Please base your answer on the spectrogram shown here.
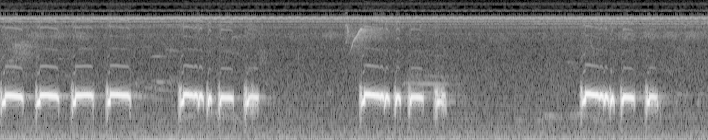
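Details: Zebra dove decoy bird in training, Thailand: four evenly spaced level coos open the clip, then three clusters of rapid coos, each a long note followed by quick short ones, separated by pauses.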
